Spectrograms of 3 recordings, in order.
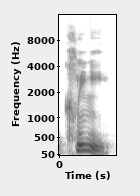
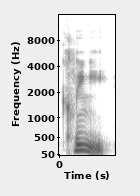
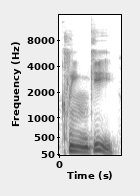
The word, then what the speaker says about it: clingy: So she broke up with him because he was too clingy. You hear the sound only the nasal sound here, no G, not clingy, but clingy, clingy.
